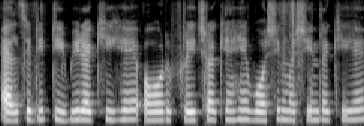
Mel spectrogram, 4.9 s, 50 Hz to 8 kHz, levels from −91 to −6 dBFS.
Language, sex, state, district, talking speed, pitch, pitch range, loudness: Hindi, female, Haryana, Charkhi Dadri, 160 wpm, 210 Hz, 205-215 Hz, -21 LUFS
